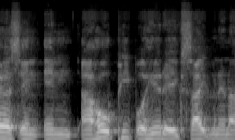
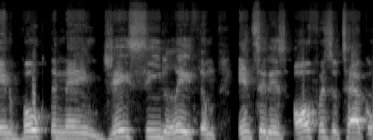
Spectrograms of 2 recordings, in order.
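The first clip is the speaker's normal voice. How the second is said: ordinary delivery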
